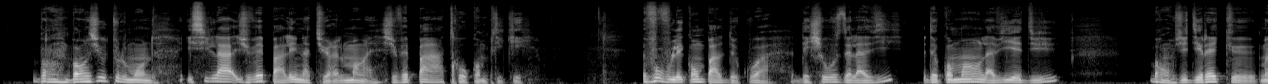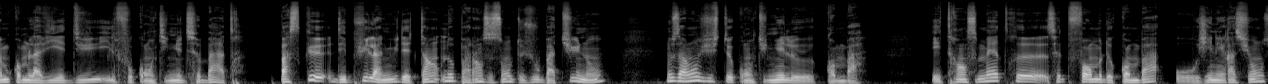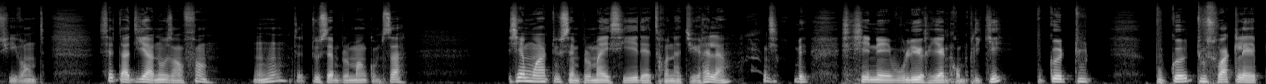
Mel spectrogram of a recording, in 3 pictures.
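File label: natural speaking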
